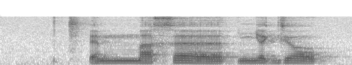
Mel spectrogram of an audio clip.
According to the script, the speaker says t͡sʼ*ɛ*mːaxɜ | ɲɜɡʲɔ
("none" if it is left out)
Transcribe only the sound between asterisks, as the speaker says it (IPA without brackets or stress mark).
ɛ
